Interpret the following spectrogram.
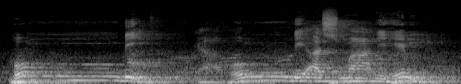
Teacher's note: Ya, itu apabila ada mim sukun bertemu dengan ba, hum bi. Ya, cara membacanya harus disuarakan samar-samar di bibir dan didengungkan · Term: ikhfa syafawi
